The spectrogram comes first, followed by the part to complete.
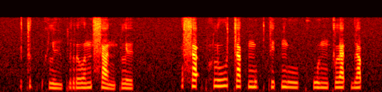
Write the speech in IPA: t ɯ˥˩ k̚ pʰ l iː˩˦ p r ɤː˦˥ n s a˩˦ n p l e˨˩ k̚ | s a˥˩ ʔ pʰ l uː˥˩ t a˥˩ k̚ m u˥˩ k̚ t i˦˥ t̚ ŋ uː˧ kʰ w ɯ˧ ŋ k l a˥˩ t̚ d a˥˩ p̚

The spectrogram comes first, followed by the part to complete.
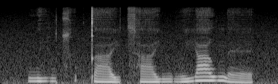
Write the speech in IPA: w iː˨˧ w t͡sʰ ʊ˥ k̚ t̪ aː˨˩ j t͡sʰ aː˨˧ j ŋ uː˨˥ j aː˥ w n̪ ɛː˨˩

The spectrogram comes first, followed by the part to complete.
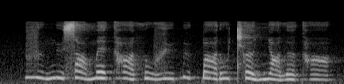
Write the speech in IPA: v ʉ˥˩ ŋ y˥˩ s ɑ˥˩ m ɛ˥˧ ɡʱ ɑ˥˩ θ u˥˩ ɣ y˥˧ ɓ ʉ˥˩ k͡p ɑ˥˧ ɾ u˥˧ cʰ œ˥˩ ɲ ɑ˥˩ ð œ˥˩ ɡʱ ɑ˥˧

